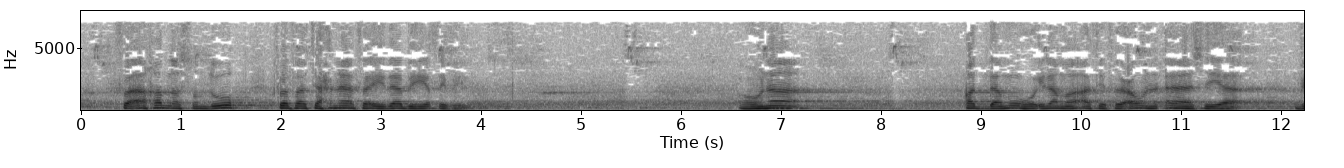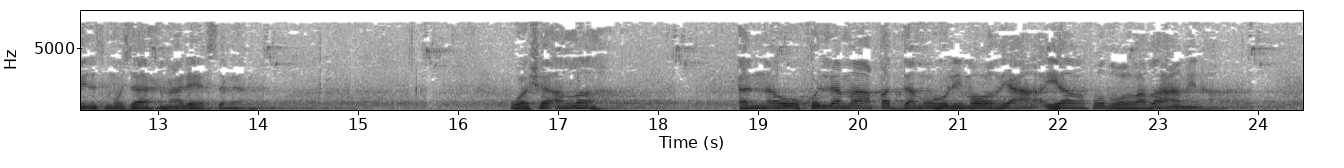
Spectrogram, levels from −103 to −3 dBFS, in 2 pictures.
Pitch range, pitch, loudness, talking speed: 160-185 Hz, 175 Hz, -19 LUFS, 60 wpm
